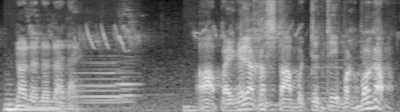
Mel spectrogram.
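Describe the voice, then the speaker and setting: A man's voice: lowish voice, animated, normal speed, over music, natural voice. Man acting a goofy, swooping lovestruck suitor. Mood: lovestruck, clowning. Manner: clownish, exclamatory. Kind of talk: comic Ilocano radio drama acting.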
